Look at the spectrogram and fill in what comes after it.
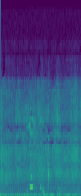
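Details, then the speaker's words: Dog recovered from distemper (hashtag parkinson) and sore in one leg, irritable and often crying at night while sleeping: a brief high, falling whimper over low rumbling background noise. "Pagdating sa gabi ganyan siya. Madalas umiiyak siya sa gabi pag natutulog."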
